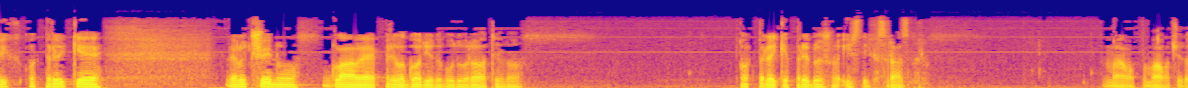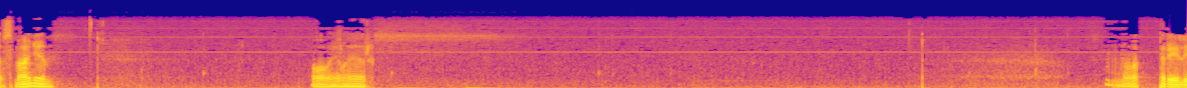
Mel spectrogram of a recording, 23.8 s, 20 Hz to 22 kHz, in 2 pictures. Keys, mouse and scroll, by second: 1.6-4.6 drag, 7.0 click, 8.5-10.8 ctrl+drag, 11.0 click, 14.0-15.7 ctrl+drag, 15.9 click, 18.0 click, 18.7-21.7 drag, 21.7-22.2 ctrl+scroll up 2, 22.6-23.7 ctrl+drag.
